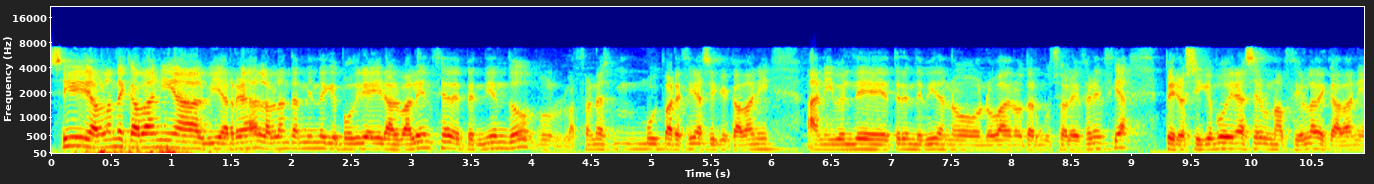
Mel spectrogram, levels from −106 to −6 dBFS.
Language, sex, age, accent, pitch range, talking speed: Spanish, male, 20-39, Spanish, 130-165 Hz, 265 wpm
